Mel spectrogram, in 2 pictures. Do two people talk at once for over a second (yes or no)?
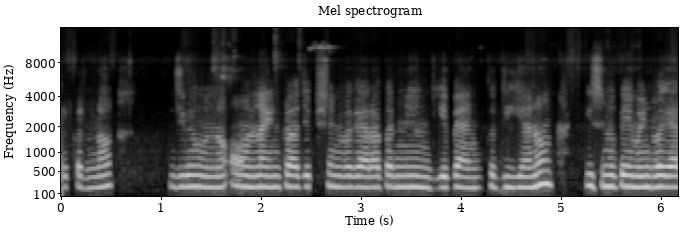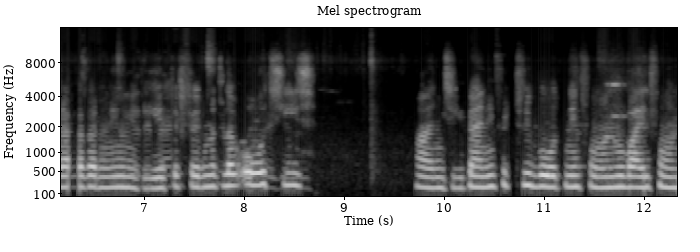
yes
